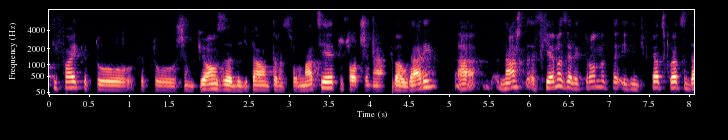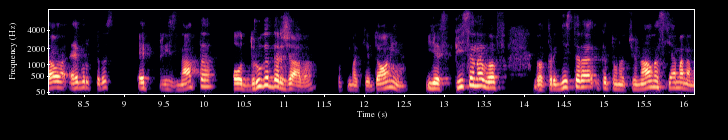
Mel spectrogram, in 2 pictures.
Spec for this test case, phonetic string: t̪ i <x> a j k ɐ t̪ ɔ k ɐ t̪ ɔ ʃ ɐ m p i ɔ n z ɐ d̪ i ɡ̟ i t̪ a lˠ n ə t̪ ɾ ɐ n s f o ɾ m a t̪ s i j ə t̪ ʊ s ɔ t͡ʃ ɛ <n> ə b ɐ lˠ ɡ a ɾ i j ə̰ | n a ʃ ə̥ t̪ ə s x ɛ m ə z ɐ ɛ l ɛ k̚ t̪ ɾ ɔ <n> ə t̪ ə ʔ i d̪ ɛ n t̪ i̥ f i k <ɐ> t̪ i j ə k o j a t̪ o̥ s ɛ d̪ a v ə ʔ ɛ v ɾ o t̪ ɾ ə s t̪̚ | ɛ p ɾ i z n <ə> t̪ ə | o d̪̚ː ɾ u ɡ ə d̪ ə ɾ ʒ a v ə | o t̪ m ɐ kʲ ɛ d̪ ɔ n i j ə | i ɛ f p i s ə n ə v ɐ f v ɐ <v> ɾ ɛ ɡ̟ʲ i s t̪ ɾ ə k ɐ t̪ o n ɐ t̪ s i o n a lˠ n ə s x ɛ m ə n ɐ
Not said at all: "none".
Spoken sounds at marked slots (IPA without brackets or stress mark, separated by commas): f, n, nː, a, a, f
